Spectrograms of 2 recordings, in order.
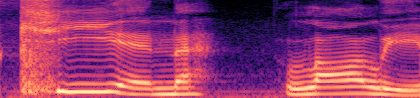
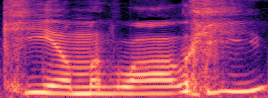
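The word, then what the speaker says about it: Kian Lawley: It's Kian Lolly, not Kian Lolly. Oh, I thought it was an M at the end. It's an N.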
